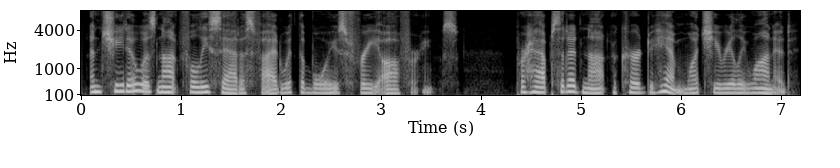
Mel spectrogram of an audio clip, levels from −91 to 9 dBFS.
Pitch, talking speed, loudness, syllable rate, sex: 165 Hz, 175 wpm, -20 LUFS, 5.2 syllables/s, female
